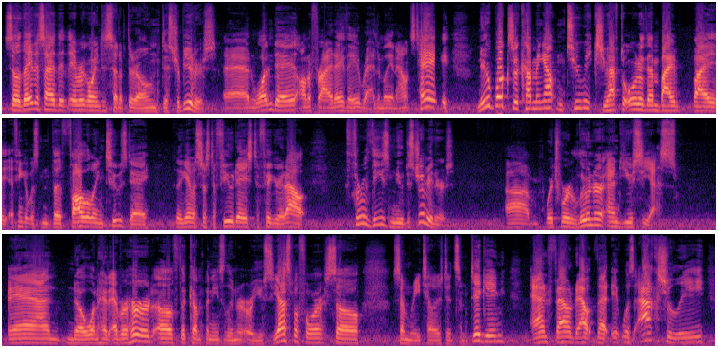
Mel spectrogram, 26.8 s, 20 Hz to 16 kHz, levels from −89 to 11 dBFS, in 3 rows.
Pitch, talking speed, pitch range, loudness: 145 Hz, 210 wpm, 130-165 Hz, -17 LUFS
